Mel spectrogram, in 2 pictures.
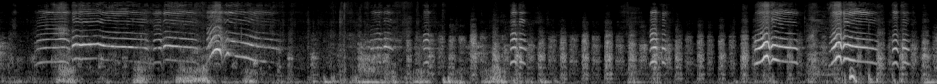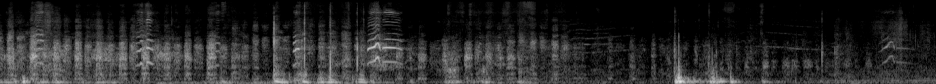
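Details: Playing tug of war in a yard, pit bulls and a Malinois growl and snarl while a squeaky toy shrieks again and again in clustered bursts, with heavy panting throughout.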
